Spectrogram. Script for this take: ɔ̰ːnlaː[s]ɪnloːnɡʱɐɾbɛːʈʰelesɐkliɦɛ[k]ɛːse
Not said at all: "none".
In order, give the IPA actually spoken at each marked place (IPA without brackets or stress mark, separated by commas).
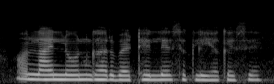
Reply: none, k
